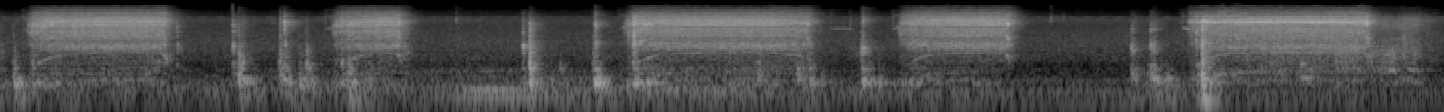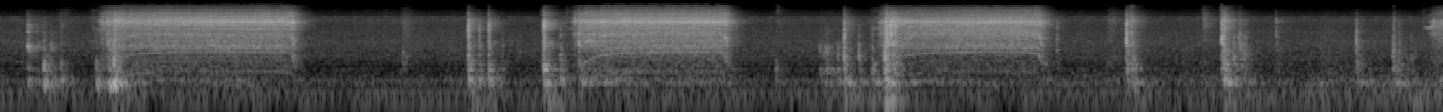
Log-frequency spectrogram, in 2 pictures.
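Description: Cordless electric screwdriver backing screws out of a Samsung LCD TV's plastic back cover. It runs about eight times for a second or so each, the motor whining up in pitch and then holding steady, with small clicks between runs.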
